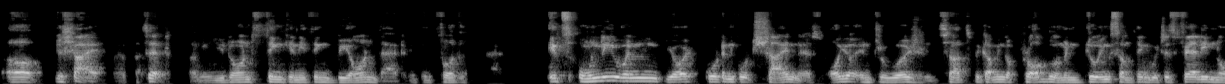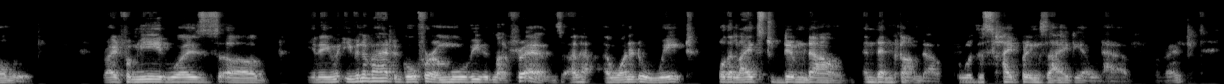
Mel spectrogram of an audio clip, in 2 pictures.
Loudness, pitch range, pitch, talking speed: -21 LUFS, 105-120 Hz, 115 Hz, 200 wpm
